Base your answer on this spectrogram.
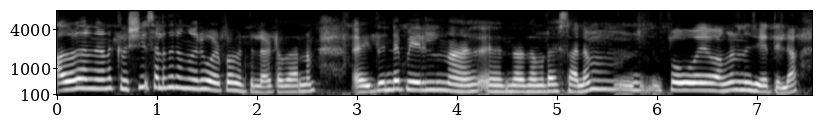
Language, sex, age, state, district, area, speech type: Malayalam, female, 18-30, Kerala, Kottayam, rural, spontaneous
